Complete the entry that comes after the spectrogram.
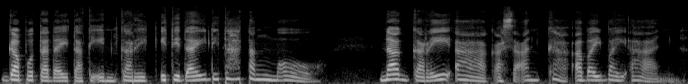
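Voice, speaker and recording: Woman acting a tender mother with expressive pitch. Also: slow, dry recording. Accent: Ilocano Filipino. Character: tender, concerned middle-aged mother. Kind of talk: Ilocano audio drama acting.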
